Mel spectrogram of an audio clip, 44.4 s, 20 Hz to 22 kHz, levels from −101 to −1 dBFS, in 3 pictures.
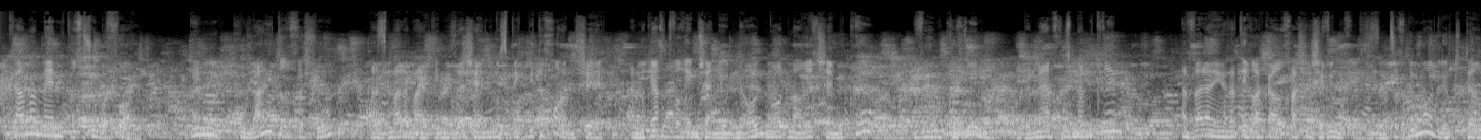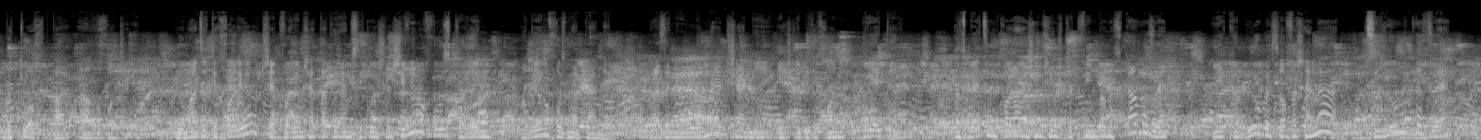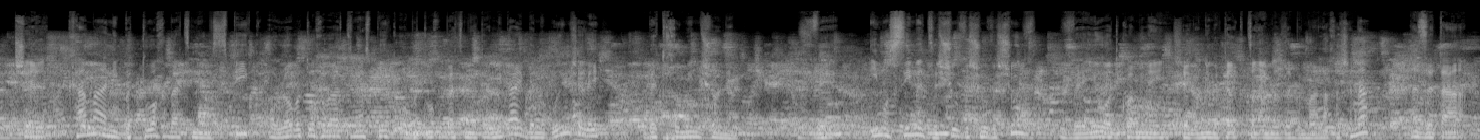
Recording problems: chatter from many people; very loud; throughout; 1 dB above the speech

